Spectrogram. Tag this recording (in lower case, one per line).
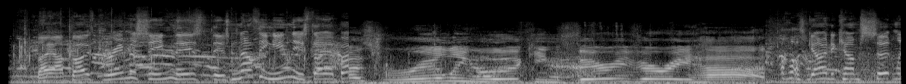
run
outside, urban or man-made
speech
